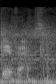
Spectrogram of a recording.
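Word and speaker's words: GameFAQs: game faq's the website it's pronounced game facts accepted different depths of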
